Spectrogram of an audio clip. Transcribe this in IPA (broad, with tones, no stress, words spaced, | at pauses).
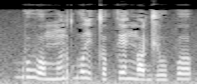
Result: bu˦βoː˨m ũ˦rɡʷiː˦˨tʊ˨ke˦ nɔ˨ d͡ʒuː˨pʊ˦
